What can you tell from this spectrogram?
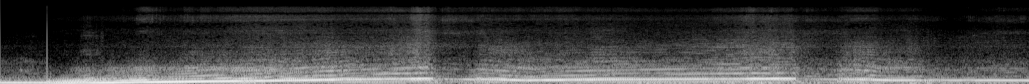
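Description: Honda Ballade VTEC's B16A four-cylinder heard from inside the cabin under hard acceleration: the engine note climbs steadily in pitch, drops sharply at an upshift about four seconds in, climbs again to a second upshift about eight seconds in, then holds and eases off near the end.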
